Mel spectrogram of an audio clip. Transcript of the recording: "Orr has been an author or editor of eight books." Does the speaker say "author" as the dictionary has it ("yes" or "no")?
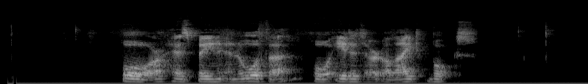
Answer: yes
